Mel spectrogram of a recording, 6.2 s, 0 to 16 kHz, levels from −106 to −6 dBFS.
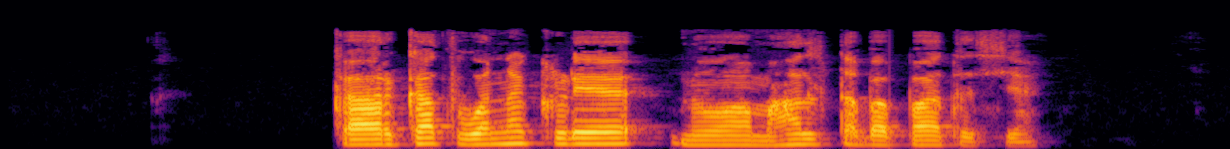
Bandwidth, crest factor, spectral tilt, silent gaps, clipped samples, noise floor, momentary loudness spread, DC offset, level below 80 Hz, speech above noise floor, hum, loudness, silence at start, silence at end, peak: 7.6 kHz; 22 dB; -6.5 dB/octave; none; under 0.1%; under -90 dBFS; 16 LU; under 0.1%; -64 dBFS; over 71 dB; none; -19 LUFS; 1.65 s; 1 s; 0 dBFS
